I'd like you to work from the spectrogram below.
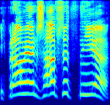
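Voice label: voice german infantry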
